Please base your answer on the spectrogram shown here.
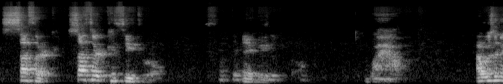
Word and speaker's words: Southwark: wrong south work awkward yeah we went to southward Cathedral but never heard anyone safe that's what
